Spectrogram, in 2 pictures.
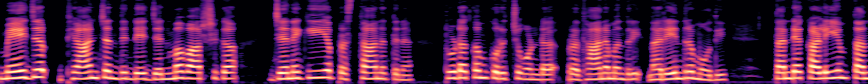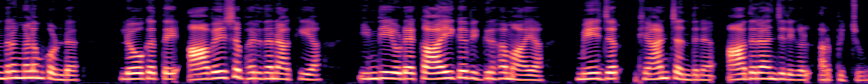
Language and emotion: Malayalam, neutral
